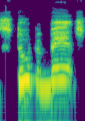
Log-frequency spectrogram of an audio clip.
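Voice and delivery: mock hostile, harsh tone. Contrasting with the friendly version: imitating an angry insult. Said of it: "It's the tone".

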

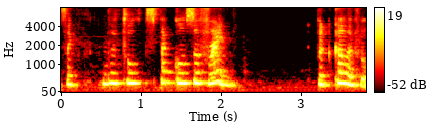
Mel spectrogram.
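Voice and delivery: slipping into Russian accent. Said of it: "Why did you go into Russian there for a moment?".

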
